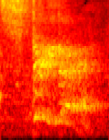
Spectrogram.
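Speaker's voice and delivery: high-pitched shouted command; mock stern order. Parent to children strapped in the car, mock stern shout.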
